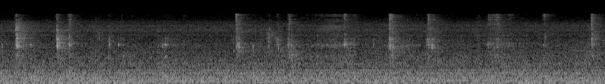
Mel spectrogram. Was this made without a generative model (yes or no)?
yes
